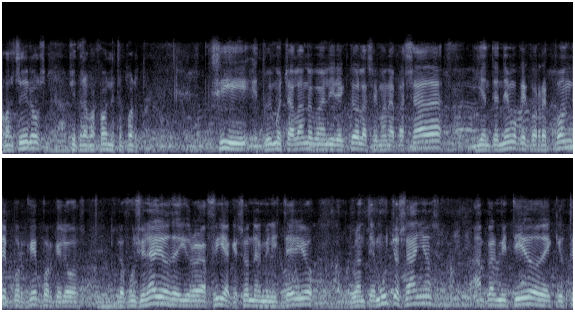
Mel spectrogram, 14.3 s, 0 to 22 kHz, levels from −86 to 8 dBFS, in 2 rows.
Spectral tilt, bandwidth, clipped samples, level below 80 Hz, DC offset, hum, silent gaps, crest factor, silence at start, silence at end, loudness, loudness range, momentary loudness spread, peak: -6 dB/octave; 8.2 kHz; under 0.1%; -58 dBFS; under 0.1%; none; none; 16 dB; 0 s; 0 s; -22 LUFS; 2 LU; 9 LU; -6 dBFS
